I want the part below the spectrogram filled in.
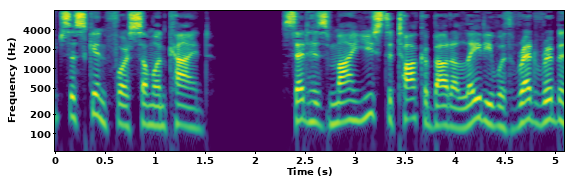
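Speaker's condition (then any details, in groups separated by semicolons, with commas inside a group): No condition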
